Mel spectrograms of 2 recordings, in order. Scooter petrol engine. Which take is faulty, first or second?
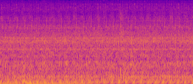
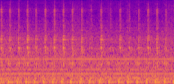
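second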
